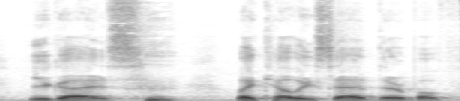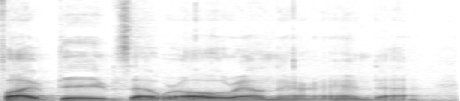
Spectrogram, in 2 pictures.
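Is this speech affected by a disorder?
Yes: cerebral palsy.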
